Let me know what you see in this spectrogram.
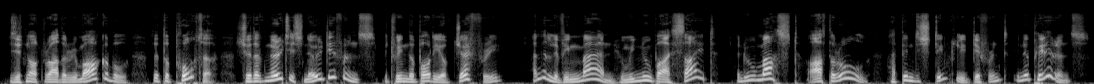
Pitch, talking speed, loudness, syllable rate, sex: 165 Hz, 210 wpm, -19 LUFS, 6.3 syllables/s, male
